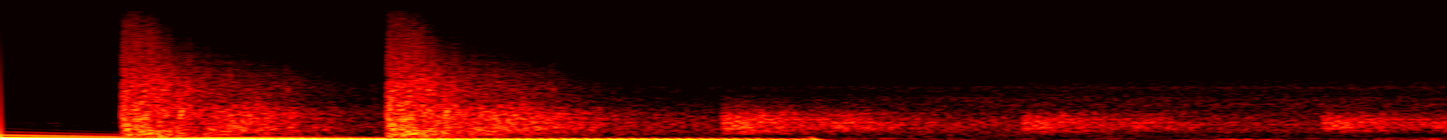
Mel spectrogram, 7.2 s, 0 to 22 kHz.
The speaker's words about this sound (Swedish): Klockan är 23:21 när gärningsmannen kommer fram bakom makarna Palme och skjuter två skott på nära håll. Det första träffar Olof Palme i ryggen, det andra snuddar vid Lisbeth Palmes rygg.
